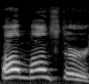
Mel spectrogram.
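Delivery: high, loud screech. A narrator's reading. Molly seeing an eye in the tree, loud screech. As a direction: shriek it in pure shock. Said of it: "she screeched".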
